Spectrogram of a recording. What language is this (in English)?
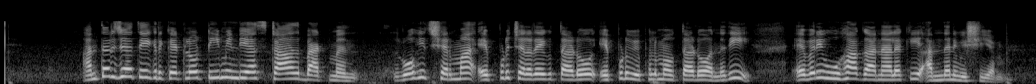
Telugu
